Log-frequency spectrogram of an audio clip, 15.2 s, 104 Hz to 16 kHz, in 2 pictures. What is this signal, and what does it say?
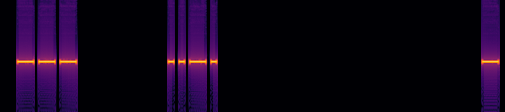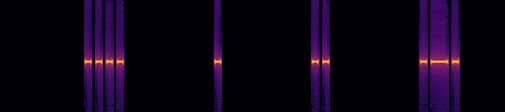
Morse code, heard as a keyed tone, about 15 wpm, spaced as for 5 wpm, 1000 Hz. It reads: OF THEIR
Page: Quotes for Tue, 12 Aug 2025 in Morse Code at 5 words per minute.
